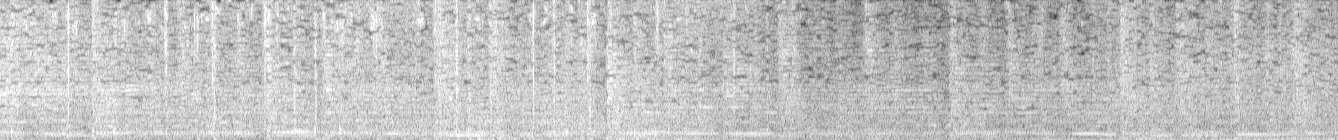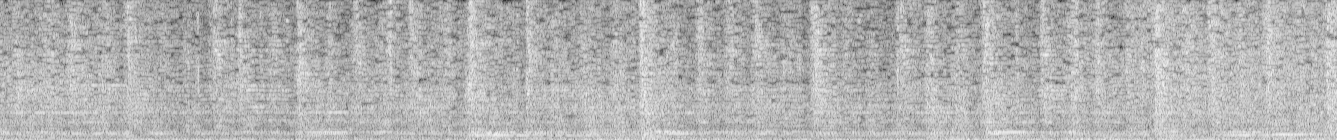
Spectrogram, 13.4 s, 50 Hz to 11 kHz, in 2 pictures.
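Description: Hooves of the horse Roach clip-clopping at a gallop in the Witcher 3 video game, with an occasional whinny, a steady rhythmic patter that runs continuously under a dense bed of game ambience and music.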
